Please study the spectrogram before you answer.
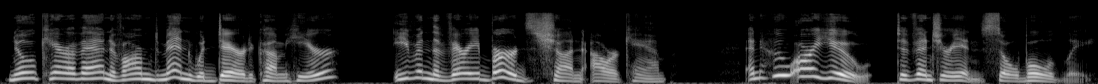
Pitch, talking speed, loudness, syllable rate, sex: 220 Hz, 140 wpm, -18 LUFS, 3.8 syllables/s, female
